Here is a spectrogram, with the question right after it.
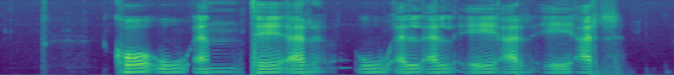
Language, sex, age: Norwegian, male, 41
